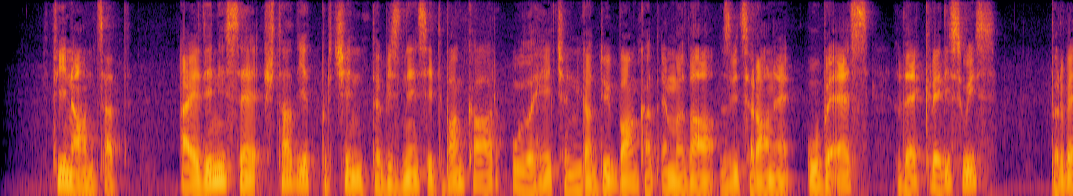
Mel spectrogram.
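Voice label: Albanian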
